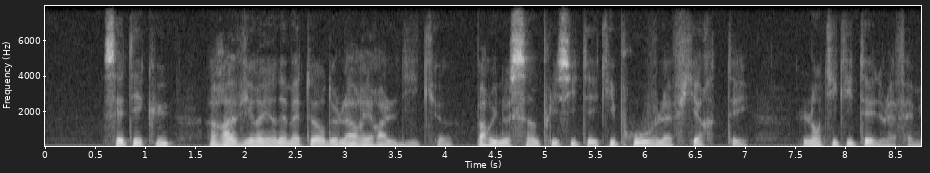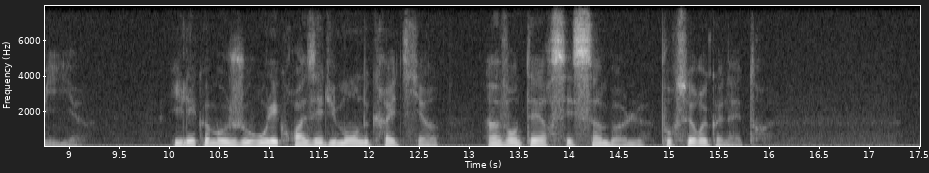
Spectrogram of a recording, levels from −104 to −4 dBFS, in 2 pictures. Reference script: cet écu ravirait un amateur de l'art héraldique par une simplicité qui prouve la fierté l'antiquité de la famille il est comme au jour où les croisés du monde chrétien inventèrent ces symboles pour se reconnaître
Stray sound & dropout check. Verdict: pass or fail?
pass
